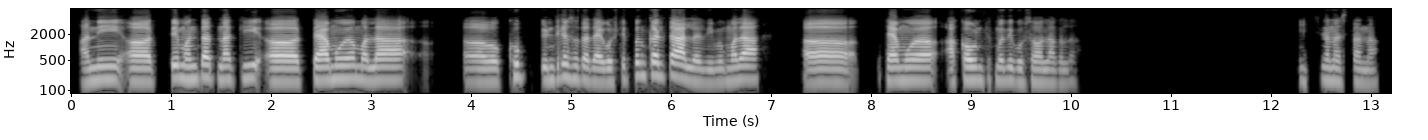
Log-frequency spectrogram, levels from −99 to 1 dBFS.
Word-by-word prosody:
आणि 175 +3 -2 0.2
अ, 160 0 +3 0.2
ते 195 - +3
म्हणतात 185 +2 +2
ना 180 0 +1
की 195 +1 -4
अ, 160 0 +5 0.2
त्यामुळं 185 +1 +4
मला 175 0 +2 0.8
अ, 160 0 -1
खूप 205 -1 -5
इंटरेस्ट 190 +3 -3
होता 180 -2 -1
त्या 160 -1 +2
गोष्टीत 160 +3 -5
पण 220 0 -4
करता 220 -2 +6
आलं 170 -4 +2
नाही. 150 - -11
मग 155 +1 -11
मला 180 +2 +3 0.5
अ, - - -1 0.8
त्यामुळं 170 0 +2 0.2
अकाउंटमध्ये 175 0 -3
घुसावं 155 -1 -6
लागलं. 150 0 -11 2.3
इच्छा 170 +2 -11
नसताना. 155 -2 -9
170 Hz, 125 wpm, -23 LUFS, 160-185 Hz, 2.3 s, करता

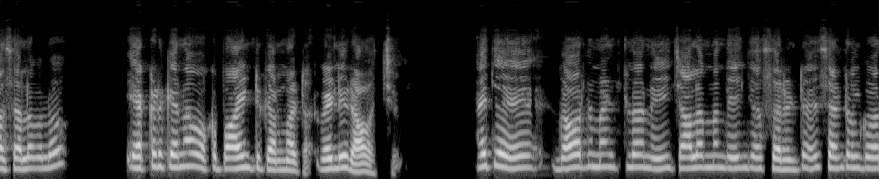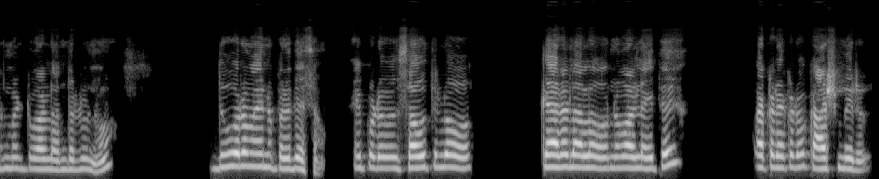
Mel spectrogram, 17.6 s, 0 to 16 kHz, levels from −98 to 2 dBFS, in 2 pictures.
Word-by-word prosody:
సెలవులో 225 +4 0 0.8
ఎక్కడికైనా 260 +2 0
ఒక 220 +2 -4
పాయింట్‌కన్నమాట 205 -6 +2 0.2
వెళ్లి 220 +3 +4
రావచ్చు. 155 -4 0 0.9
అయితే 265 +1 +2 0.6
గవర్నమెంట్‌లోని 250 -1 -1 0.2
చాలామందేం 235 0 -1
చేస్తారంటే 210 -1 -2 0.2
సెంట్రల్ 235 0 -1
గవర్నమెంట్ 225 -1 -3
వాళ్ళందరూను 200 -3 -3 1.2
దూరమైన 270 0 +2
ప్రదేశం, 215 -2 -1 0.4
ఇప్పుడు 230 0 -2 0.2
సౌత్‌లో 245 +1 +3 0.9
కేరళలో 250 -1 +5
ఉన్నవాళ్లైతే 230 +1 +1 0.9
అక్కడెక్కడో 245 0 -1
కాశ్మీరు 215 -3 +2
230 Hz, 70 wpm, -23 LUFS, 215-250 Hz, 1.2 s, కేరళలో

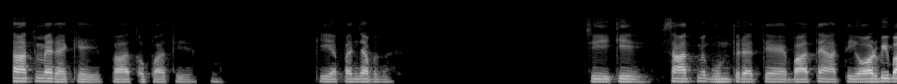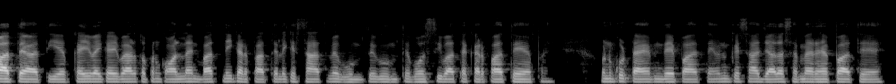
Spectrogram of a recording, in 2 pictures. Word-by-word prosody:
साथ 140 +1 +5
में 140 - +6
रह 125 -2 +2
के 125 +1 -5
ही 110 -2 -4
बात 120 +1 +1
हो 125 - -3
पाती 115 0 -4
है। 110 - -12 0.2
उ 120 - -14 1.0
कि 130 -1 -4
अपन 125 +1 -2
जब 125 -2 +2 2.2
जी, 130 -2 0
कि 120 -3 -3
साथ 135 -1 +3
में 145 - -3
घूमते 125 +1 -2
रहते 130 -1 -1
हैं, 120 -2 -2
बातें 120 +3 +3
आती 125 +1 -1
हैं 125 - -1
और 130 +1 +7
भी 145 +2 +3
बातें 130 -1 +8
आती 120 +1 +2
हैं। 120 0 0
कई-कई 130 0 +1
बार 125 0 +2
तो - - -3
अपन 130 - -7
ऑनलाइन 125 +1 0
बात 125 +1 +1
नहीं 135 -1 -3
कर 135 -2 0
पाते, 120 +1 -2
लेकिन 125 +1 -5
साथ 120 -1 -2
में 130 -1 -2
घूमते-घूमते 120 +2 -5
बहुत-सी 125 +2 -4
बातें 125 0 -1
कर 120 0 -1
पाते 120 +1 +1
हैं 120 - +1
अपन। 125 +2 -10 0.5
उनको 135 +1 -2
टाइम 125 0 0
दे 130 0 +2
पाते 120 +1 -1
हैं, 125 - -6
उनके 130 0 -5
साथ 130 -1 -2
ज़्यादा 125 +1 +2
समय 125 0 -2
रह 120 0 +2
पाते 120 -1 +2
हैं। 115 +1 -5
125 Hz, 195 wpm, -23 LUFS, 120-130 Hz, 2.2 s, बातें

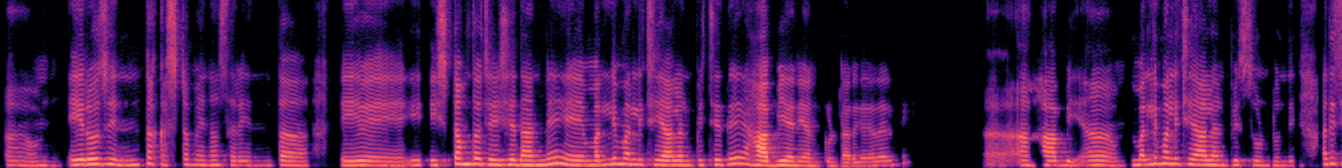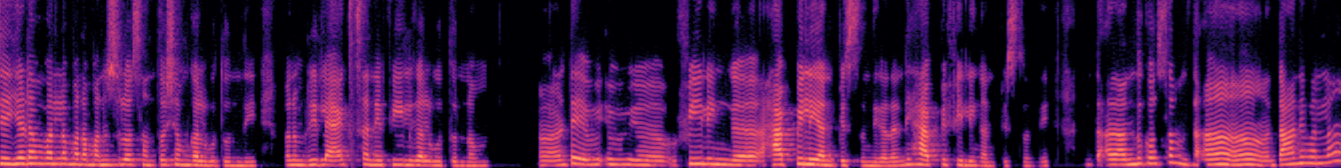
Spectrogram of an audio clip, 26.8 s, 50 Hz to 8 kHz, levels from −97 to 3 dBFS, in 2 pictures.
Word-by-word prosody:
ఆహ్, 205 - -7 0.2
హ్మ్ 195 +1 -5 0.3
ఏ - - +5
రోజు 255 0 +4
ఎంత 220 +3 -3
కష్టమైనా 225 -1 -3
సరే 205 -1 -5
ఎంత 195 +1 -16 0.7
ఏ - - +1 0.2
ఏ - - -2 0.4
ఇ - - 0 0.2
ఇష్టంతో 255 +5 +4
చేసేదాన్నే 225 +1 +3 0.4
మళ్ళీ 225 +5 +1
మళ్ళీ 240 -2 +1
చేయాలనిపించేదే 220 +2 +1 0.2
హాబీ 205 0 +7
అని 195 0 -2
అనుకుంటారు 175 -2 -7
గదండీ! 200 - -7 1.2
ఆహ్, 210 -2 -2
హాబీ 205 -2 0 0.2
ఆ! - - +2 0.4
మళ్ళీ 235 +4 +2
మళ్ళీ 265 -1 +1
చేయాలనిపిస్తూ 215 -2 0
ఉంటుంది. 195 0 -10 0.3
అది 270 +2 -1
చేయడం 275 +1 +4
వల్ల 265 0 0
మన 245 - +1
మనసులో 225 +1 0
సంతోషం 225 +2 -3
గలుగుతుంది. 190 -2 -3 0.4
మనం 220 0 0
రిలాక్స్ 220 0 -1
అనే 220 -1 0
ఫీల్ 225 -1 -1
గలుగుతున్నాం. 190 -2 -4 0.6
ఆహ్, 205 -1 -3
అంటే 230 +5 0
ఇవి 235 +1 -3
ఇవే 240 0 -4 0.6
ఫీలింగ్ 260 -4 +1 0.4
హ్యాపీలీ 240 +2 +6
అనిపిస్తుంది 205 -3 -3
గదండీ! 190 +6 -3
హ్యాపీ 225 0 +4
ఫీలింగ్ 200 -3 -3
అనిపిస్తుంది. 180 0 -12 0.5
దా - - -1 0.2
అందుకోసం 275 +5 0 0.2
దా 215 - -1
ఆ! - - +5 0.3
ఆ! - - +4 0.4
దాని 265 +5 +2
వల్ల 295 +2 -3
220 Hz, 125 wpm, -23 LUFS, 200-240 Hz, 1.2 s, హాబీ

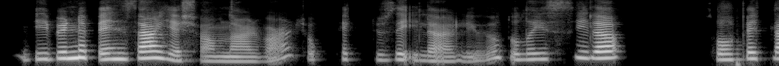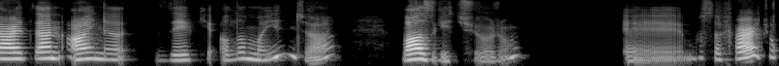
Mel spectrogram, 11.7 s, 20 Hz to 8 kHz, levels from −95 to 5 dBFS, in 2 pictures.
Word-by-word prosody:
birbirine 260 +5 +3
benzer 240 +4 +4
yaşamlar 170 - -6
var. 315 - -11
Çok 365 - -22
tek 225 -1 -18
düze 205 +2 -7
ilerliyor. 175 - -10
Dolayısıyla 265 +5 -1 0.7
sohbetlerden 250 +3 +2
aynı 230 -1 +1 0.2
zevki 200 +1 -10
alamayınca 275 - -7 0.5
vazgeçiyorum. 235 - +2 0.8
Eee, - - -14
bu 265 +1 -17
sefer 265 +7 +2
çok 305 -4 -14
235 Hz, 90 wpm, -21 LUFS, 215-270 Hz, 0.8 s, benzer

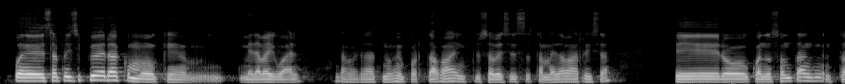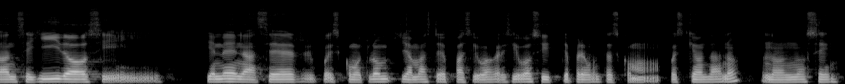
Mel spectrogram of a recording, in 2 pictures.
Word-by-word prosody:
Pues, 160 0 +8
al 175 - +4
principio 185 +3 +4
era 195 -1 +6
como 130 -8 +4
que 120 -1 -1 0.6
me 120 - -2
daba 120 +1 +3
igual, 120 +1 -1 0.3
la 120 - -6
verdad, 120 0 -4
no 120 - -1
me 135 - -1
importaba, 120 +3 -1
incluso 120 -1 -3
a - - +2
veces, 120 +1 -2
hasta 115 - -5
me 110 +1 -1
daba 125 0 +1
risa, 120 0 -4 0.6
pero 125 -1 +4
cuando 120 -1 +1
son 150 +5 0
tan 165 0 0
tan 115 0 0
seguidos 120 0 +1
y - - -5 0.4
tienden 125 0 +2
a 115 -2 -1
ser, 115 - -1
pues, 60 -1 -4
como 115 -1 -3
tú 115 - -10
lo 125 +1 0
llamaste 120 0 -2
pasivo 110 0 -3
agresivos, 115 +2 -2
sí 115 -1 -2
te 115 - -6
preguntas 115 -1 -4
como, - - -6
pues: 115 - -6
"¿Qué 120 - -4
onda?, 115 +1 -1
¿no? 145 +9 -2 0.2
No 110 -1 -1
no 115 +1 -2
sé, 115 0 -4
120 Hz, 175 wpm, -22 LUFS, 115-125 Hz, 0.6 s, Pues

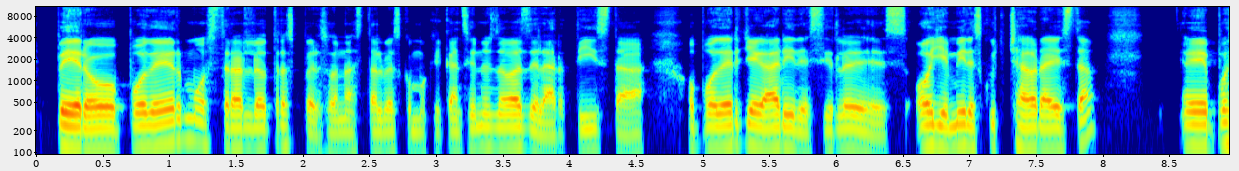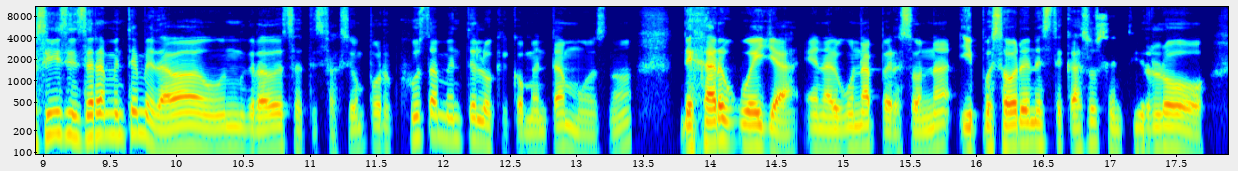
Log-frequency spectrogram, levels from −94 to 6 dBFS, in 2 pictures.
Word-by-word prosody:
Pero 110 -2 +6
poder 120 +4 +3
mostrarle 115 -6 -1
a - - +2
otras 115 +1 -7
personas, 95 -1 -6
tal 100 -1 -4
vez 95 0 -6
como 95 -1 -11
que - - -15
canciones 110 +3 -6
nuevas 110 0 +3
del 95 -4 -2
artista, 105 +5 -4 0.3
o - - -6
poder 115 +2 +3
llegar 115 -3 +4
y 110 - +1
decirles: 100 -2 -3
"Oye, 120 -1 +2
mira, 125 0 +2
escucha 115 0 -3
ahora 110 -1 +4
esta", 110 - -1 0.6
eh, 125 0 +3
pues 130 0 -1
sí, 175 +2 0
sinceramente 175 +1 +1
me 160 -9 -3
daba 115 +2 +4
un 110 +1 -6
grado 110 0 +1
de 115 - -2
satisfacción 105 -1 -12
por 115 -2 -9
justamente 155 -2 -5
lo 135 -4 -2
que - - -26
comentamos, 95 -1 -7
¿no?, - - -12 0.3
dejar 130 +4 +6
huella 120 -7 +2
en 110 -1 -5
alguna 115 +3 0
persona 115 +1 -4
y 115 0 -2
pues 115 +1 -1
ahora 125 +2 +5
en 130 - -3
este 125 - -5
caso 130 +5 -3
sentirlo 110 -2 -2
115 Hz, 175 wpm, -24 LUFS, 105-125 Hz, 0.6 s, Pero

